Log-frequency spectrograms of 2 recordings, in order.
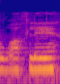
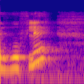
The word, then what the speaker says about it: waffle: There's other pronunciations for waffle. Some people say woofle.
